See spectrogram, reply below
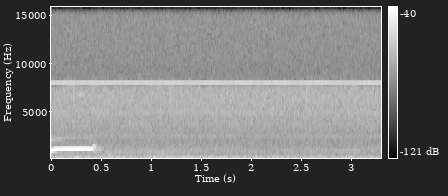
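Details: Little owl calling from a nest box camera on 28 January 2015: a single clear, slightly rising whistled 'kiew' at the start, then quiet with a steady low hum.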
